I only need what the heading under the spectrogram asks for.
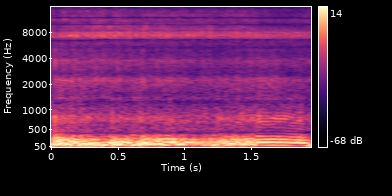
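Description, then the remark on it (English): A loud, rough snoring sound effect, a rattling low-pitched drone that holds steady for about two seconds and deepens into a buzzier tone near the end, with no talking. “The snoring sound effect is back.”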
